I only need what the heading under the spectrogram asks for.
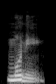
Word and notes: Moonie: Indian

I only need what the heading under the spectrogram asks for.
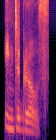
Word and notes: intergrowth: Indian

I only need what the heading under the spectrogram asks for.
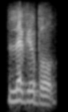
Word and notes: leviable: Indian

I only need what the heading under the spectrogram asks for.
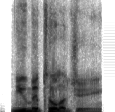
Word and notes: pneumatology: British English

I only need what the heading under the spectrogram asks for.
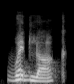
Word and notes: wedlock: Indian

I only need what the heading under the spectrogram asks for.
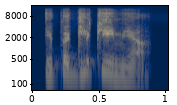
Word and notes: hypoglycaemia: Indian

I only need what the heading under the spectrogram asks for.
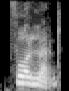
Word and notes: foreland: Indian

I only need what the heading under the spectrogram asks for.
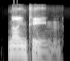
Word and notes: nineteen: British English

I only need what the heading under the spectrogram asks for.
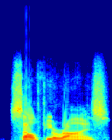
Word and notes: sulphurize: American English

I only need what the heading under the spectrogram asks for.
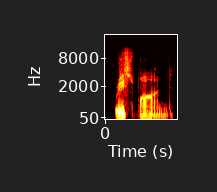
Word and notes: respond: American English

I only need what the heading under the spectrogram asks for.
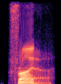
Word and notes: friar: British English

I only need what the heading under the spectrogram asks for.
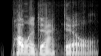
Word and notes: Polydactyl: American English

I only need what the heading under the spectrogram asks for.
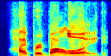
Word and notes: Hyperboloid: American English

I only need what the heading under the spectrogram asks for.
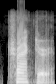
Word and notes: tractor: American English

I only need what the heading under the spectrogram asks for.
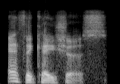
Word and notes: efficacious: British English

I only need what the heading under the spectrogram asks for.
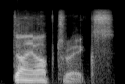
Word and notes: dioptrics: British English

